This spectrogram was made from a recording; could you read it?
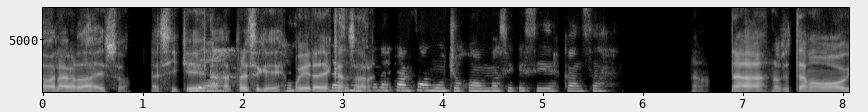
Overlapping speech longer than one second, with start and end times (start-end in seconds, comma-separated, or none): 1.4-3.4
